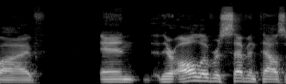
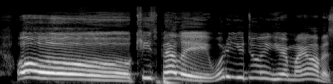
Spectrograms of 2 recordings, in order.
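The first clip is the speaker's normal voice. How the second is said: oh drawn out, very high and very loud; 11 semitones higher, 10 dB louder than usual. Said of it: "if I'm doing Messiah".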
